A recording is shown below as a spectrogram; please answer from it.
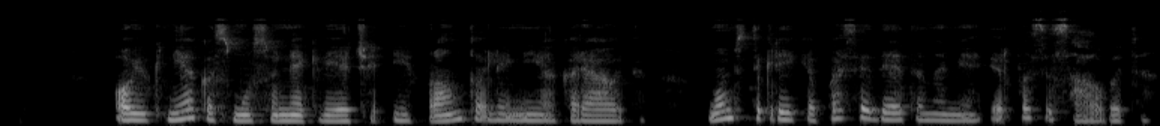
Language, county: Lithuanian, Alytus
